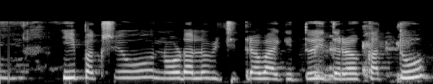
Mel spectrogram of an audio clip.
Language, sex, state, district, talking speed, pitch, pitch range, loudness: Kannada, female, Karnataka, Dharwad, 95 wpm, 285 Hz, 270-305 Hz, -13 LUFS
